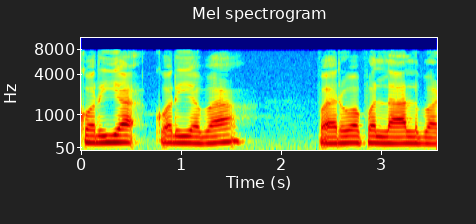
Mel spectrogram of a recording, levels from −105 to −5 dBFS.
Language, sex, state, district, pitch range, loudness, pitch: Bhojpuri, male, Bihar, Muzaffarpur, 145-160 Hz, -13 LUFS, 150 Hz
